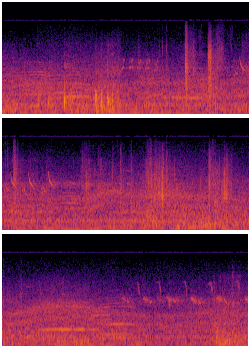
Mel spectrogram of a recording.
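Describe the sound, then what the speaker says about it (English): Horse hooves clop at a slow walk, with scattered soft hoof strikes over a quiet outdoor background and birds chirping faintly. "This here's Ed Bain's horse"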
